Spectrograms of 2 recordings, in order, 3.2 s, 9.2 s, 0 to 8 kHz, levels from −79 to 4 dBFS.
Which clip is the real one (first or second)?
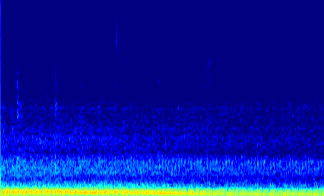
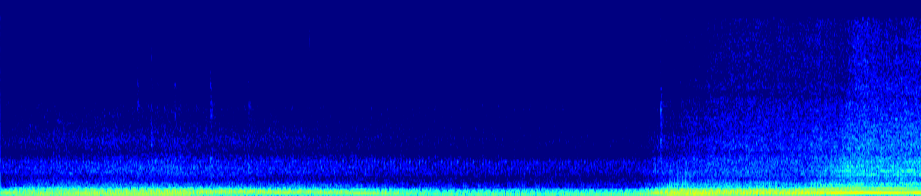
first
